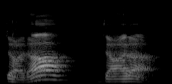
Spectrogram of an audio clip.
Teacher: So the first syllable is unstressed. The second syllable is stressed. This is an iamb.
